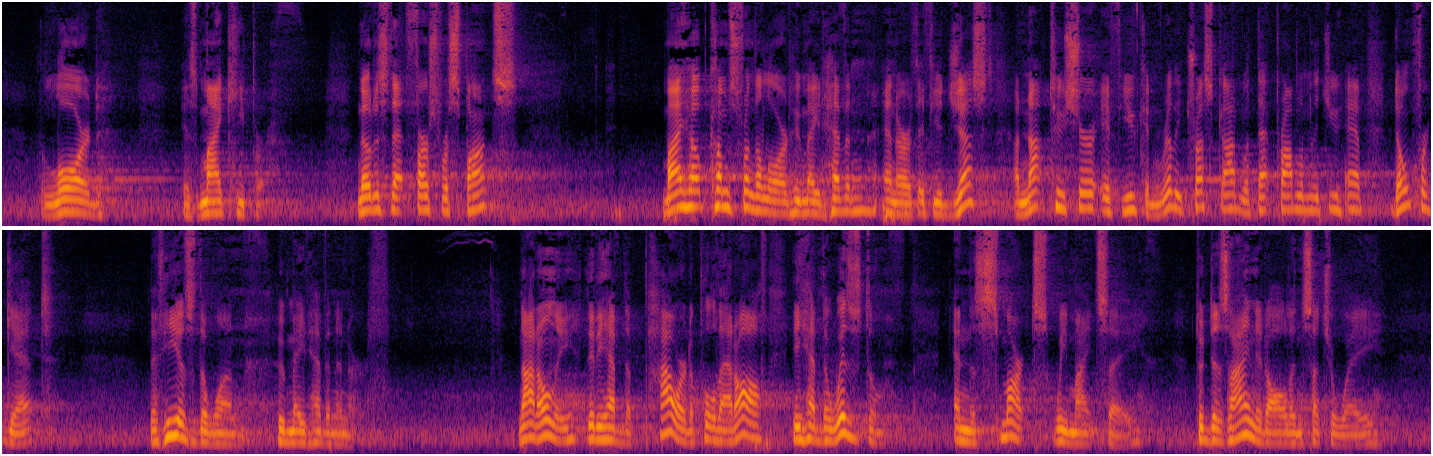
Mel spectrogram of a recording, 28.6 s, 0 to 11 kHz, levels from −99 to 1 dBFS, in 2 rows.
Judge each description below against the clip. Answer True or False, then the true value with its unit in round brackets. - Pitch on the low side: False (145 Hz)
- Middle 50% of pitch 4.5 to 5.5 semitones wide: True (5.1 semitones)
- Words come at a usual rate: True (170 wpm)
